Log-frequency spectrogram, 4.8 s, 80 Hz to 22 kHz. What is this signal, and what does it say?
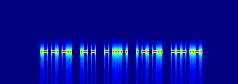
Morse code, heard as a keyed tone, about 44 wpm, 700 Hz. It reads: AND AT THE END OF
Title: Sets of 5 Words 45wpm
